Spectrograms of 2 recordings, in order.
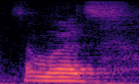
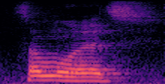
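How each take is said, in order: No difference in how they are said.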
